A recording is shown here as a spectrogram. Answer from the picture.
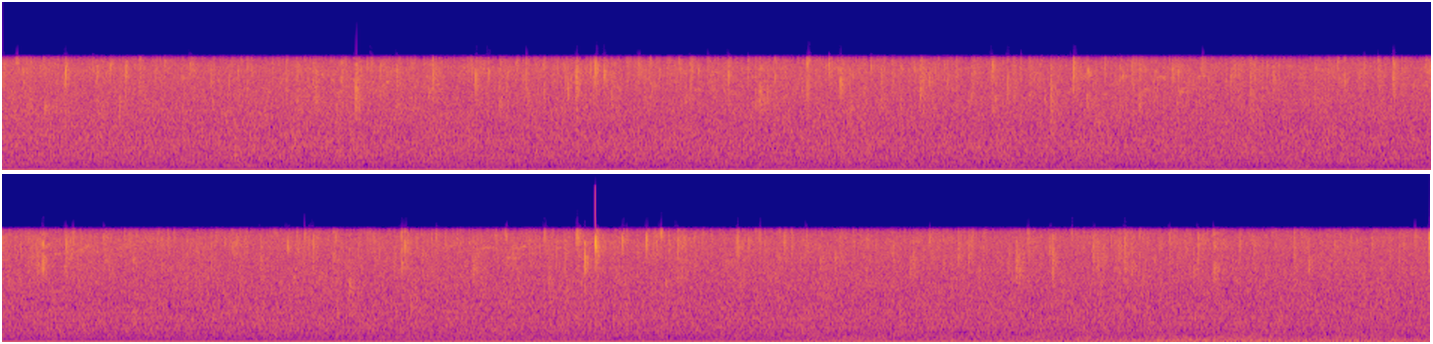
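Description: Steady hiss of rain with frequent small crackling ticks from a twig fire burning in a canteen cup stove.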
